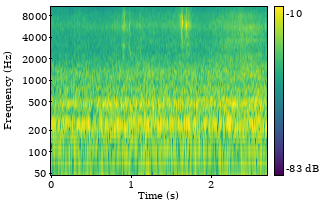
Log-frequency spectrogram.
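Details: Honey bees in a mass winter cleansing flight from Langstroth-Root hives, entrance guards removed so they can fly out. A full, steady buzzing drone with low banded overtones, plus a few faint high ticks.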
